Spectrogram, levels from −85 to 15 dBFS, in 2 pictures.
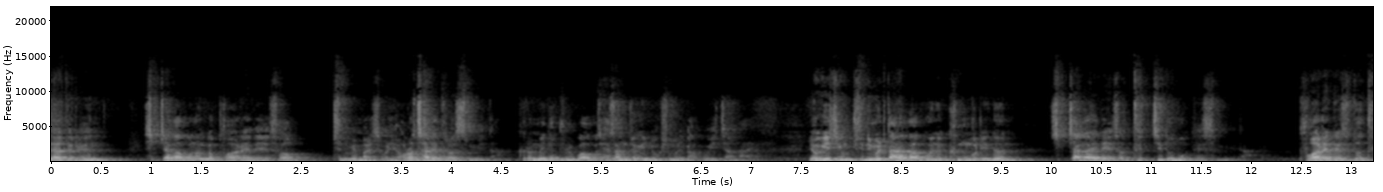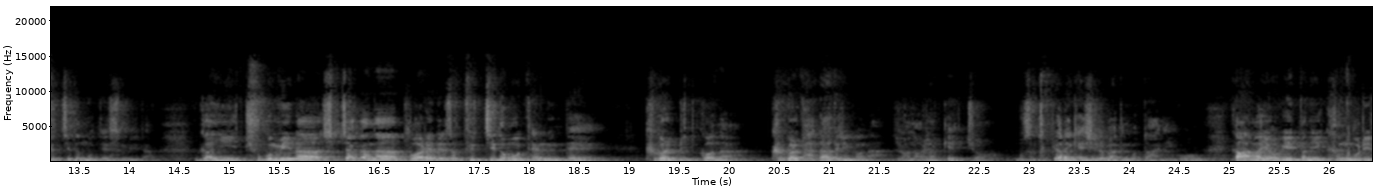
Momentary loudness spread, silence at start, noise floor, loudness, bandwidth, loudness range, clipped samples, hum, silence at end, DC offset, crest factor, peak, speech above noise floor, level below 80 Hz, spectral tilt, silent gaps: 19 LU; 0 s; -61 dBFS; -27 LUFS; 13.5 kHz; 7 LU; under 0.1%; none; 0 s; under 0.1%; 20 dB; -6 dBFS; 34 dB; -64 dBFS; -5.5 dB/octave; none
